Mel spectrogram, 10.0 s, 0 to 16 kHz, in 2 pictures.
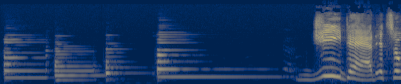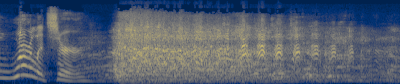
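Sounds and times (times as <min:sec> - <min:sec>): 
banjo plucked tuning notes: 0:00.0 - 0:06.1
speech: 0:03.9 - 0:07.8
laughter: 0:06.1 - 0:10.0.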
